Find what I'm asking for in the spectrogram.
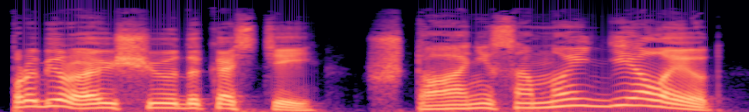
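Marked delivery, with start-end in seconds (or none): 1.8-3.7 whimpering plea. A narrator's reading. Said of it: "захныкал он".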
